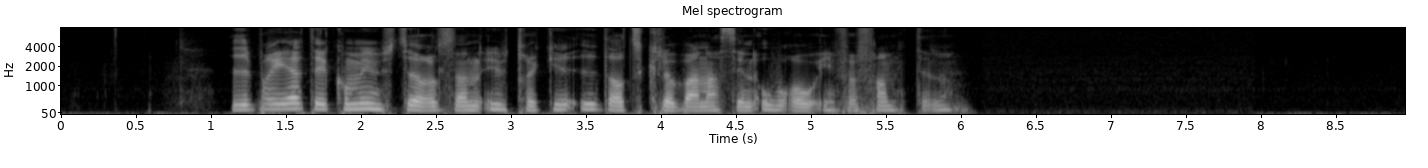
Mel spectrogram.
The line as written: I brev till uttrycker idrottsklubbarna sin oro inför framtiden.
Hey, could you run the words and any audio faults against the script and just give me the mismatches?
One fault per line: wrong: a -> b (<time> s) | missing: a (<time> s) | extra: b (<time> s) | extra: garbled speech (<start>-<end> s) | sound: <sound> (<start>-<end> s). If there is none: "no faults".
extra: kommunstyrelsen (1.8 s)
